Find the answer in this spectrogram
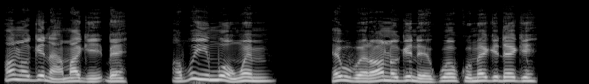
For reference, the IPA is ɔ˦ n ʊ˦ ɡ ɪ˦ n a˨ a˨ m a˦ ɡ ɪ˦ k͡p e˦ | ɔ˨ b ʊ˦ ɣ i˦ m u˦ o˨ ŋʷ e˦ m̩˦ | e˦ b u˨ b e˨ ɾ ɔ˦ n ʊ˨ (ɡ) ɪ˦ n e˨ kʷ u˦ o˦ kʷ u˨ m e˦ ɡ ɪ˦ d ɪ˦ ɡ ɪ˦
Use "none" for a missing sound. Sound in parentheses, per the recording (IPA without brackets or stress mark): ɡ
